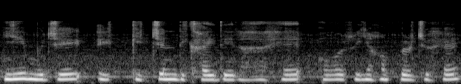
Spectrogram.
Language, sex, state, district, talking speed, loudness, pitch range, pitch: Hindi, female, Himachal Pradesh, Shimla, 170 wpm, -15 LUFS, 220-235 Hz, 225 Hz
